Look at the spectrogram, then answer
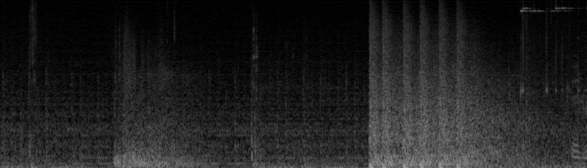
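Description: Several bursts of gunfire from the video game XCOM, a rapid volley followed a few seconds later by a louder, denser cluster of shots with a lingering rumble, and no talking over it.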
